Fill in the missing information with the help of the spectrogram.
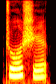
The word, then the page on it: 着实: zhuó shí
